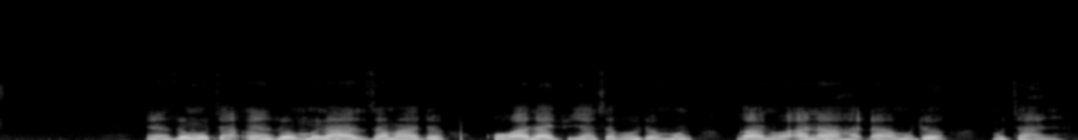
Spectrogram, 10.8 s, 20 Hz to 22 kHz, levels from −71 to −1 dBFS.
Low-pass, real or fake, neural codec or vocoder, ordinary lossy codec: 14.4 kHz; real; none; none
